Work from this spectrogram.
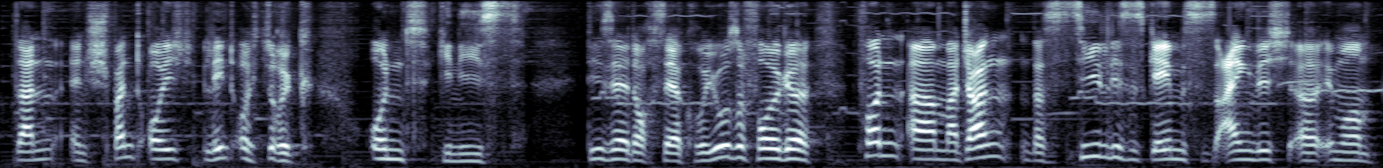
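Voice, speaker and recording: A German man with a somewhat high voice hosts a let's play. He talks casually and haltingly, slipping into theatrical announcer flourishes. Music plays softly behind him. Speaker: host of a gaming channel.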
